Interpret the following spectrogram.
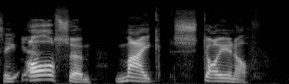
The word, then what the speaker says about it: Stoyanov: It's been about three years and it's the awesome Mike Stoyenoff. Hello. Very, you pronounce my name just perfect, mate.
